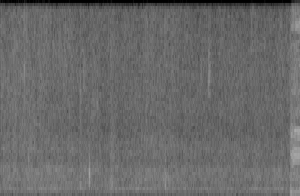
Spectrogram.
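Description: Steady buzzing of a crowd of honey bees. Near the end a voice breaks in, saying "bee" over and over.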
